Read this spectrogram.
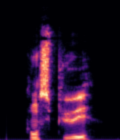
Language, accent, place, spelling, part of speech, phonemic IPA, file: French, France, Lyon, conspuer, verb, /kɔ̃s.pɥe/, LL-Q150 (fra)-conspuer.wav
- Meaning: to boo, to shout down; to vigorously express disapproval, scorn, or contempt of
